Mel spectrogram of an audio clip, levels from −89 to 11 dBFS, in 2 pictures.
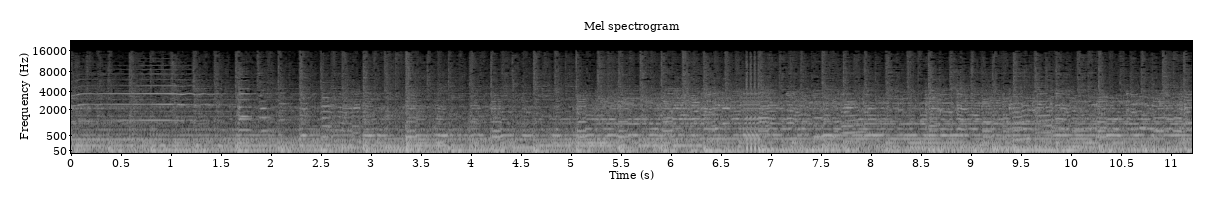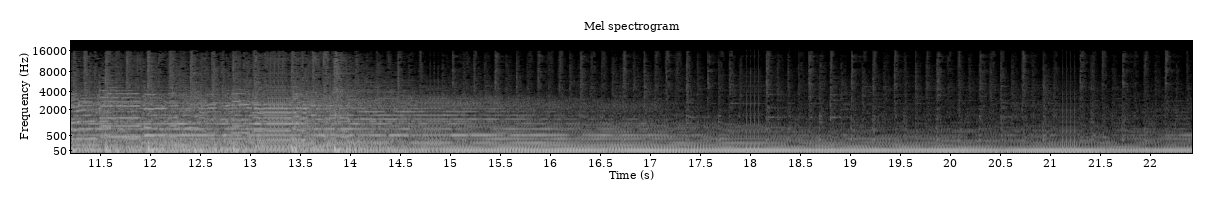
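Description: Repeated buffer stutters at 6.76, 13.2, 14.8, 17.96 and 21.12 s, each a 40 ms chunk replayed three or four times with hard joins, because new audio arrived late.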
